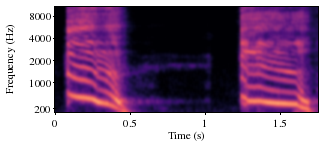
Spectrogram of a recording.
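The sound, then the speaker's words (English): A voice imitates a tennis player's grunt while hitting: two loud, drawn-out cries, each about half a second, sliding downward in pitch, separated by a short silence. “So, what are you gonna tell tennis players they can't go?”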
